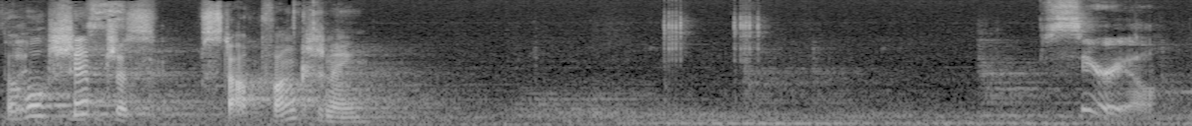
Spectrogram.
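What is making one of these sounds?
A young woman talks animatedly into a microphone.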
